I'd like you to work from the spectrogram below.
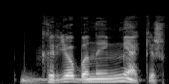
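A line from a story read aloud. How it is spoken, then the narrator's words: Boy hissing. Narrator (Russian): прошипел мальчуган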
